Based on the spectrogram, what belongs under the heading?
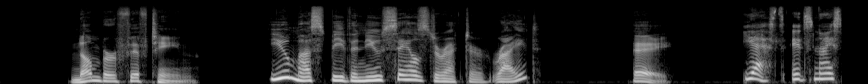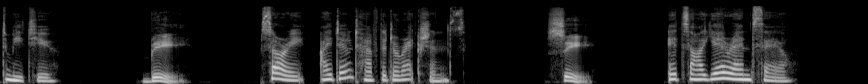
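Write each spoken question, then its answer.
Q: You must be the new sales director, right?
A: A: Yes, it's nice to meet you.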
